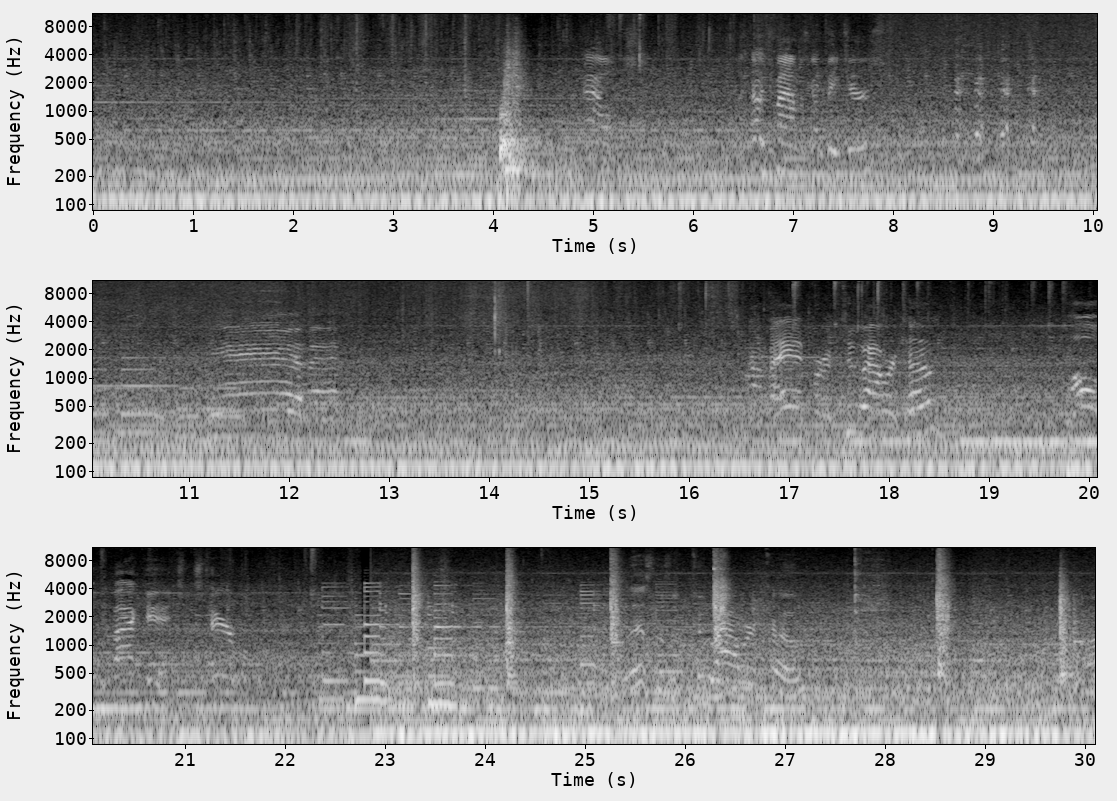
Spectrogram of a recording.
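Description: A fishing boat's engine running steadily with a low drone, with voices and music over it. From about two-thirds of the way in the drone grows a little louder and sharp knocks and clicks come through.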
